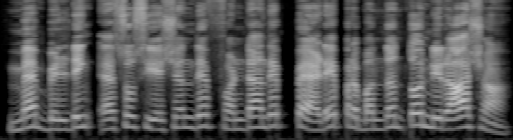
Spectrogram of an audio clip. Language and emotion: Punjabi, angry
